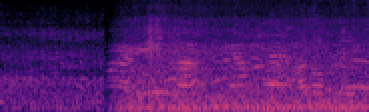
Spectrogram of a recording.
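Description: About a second in, a sudden cut to a steady low engine rumble from large vehicles idling, with the chatter of a crowd of adults and children over it.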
